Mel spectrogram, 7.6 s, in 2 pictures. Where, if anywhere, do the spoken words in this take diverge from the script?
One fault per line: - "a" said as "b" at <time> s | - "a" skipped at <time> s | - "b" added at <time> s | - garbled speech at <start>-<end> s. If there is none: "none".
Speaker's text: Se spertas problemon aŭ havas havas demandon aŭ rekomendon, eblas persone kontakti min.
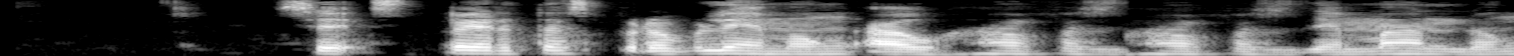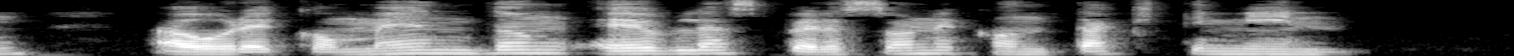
none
